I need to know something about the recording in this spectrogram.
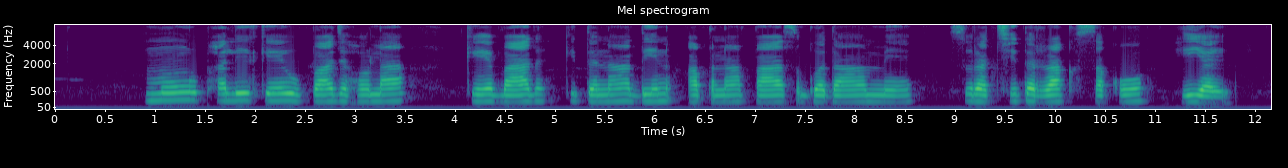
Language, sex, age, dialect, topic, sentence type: Magahi, female, 60-100, Southern, agriculture, question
